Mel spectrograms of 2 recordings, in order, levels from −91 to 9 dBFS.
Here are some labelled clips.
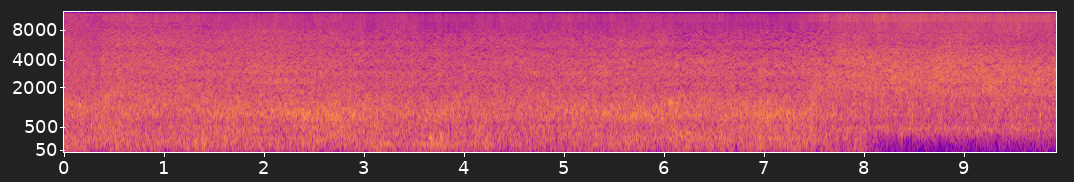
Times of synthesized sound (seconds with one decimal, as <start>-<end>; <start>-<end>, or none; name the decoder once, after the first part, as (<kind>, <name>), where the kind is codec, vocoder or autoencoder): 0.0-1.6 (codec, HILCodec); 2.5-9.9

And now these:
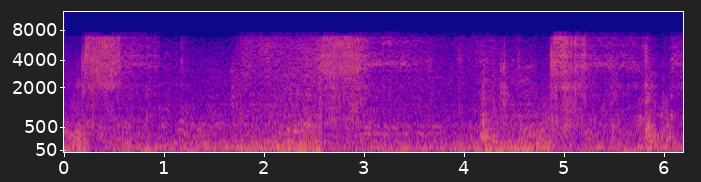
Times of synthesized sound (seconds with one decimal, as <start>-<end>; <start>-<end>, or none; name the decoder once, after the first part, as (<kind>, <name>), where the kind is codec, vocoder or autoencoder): 0.0-1.0 (codec, HILCodec); 4.7-6.2

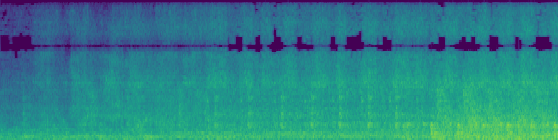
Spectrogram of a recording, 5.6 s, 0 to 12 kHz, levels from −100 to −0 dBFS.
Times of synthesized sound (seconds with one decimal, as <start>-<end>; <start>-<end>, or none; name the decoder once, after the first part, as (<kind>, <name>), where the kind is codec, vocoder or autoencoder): 0.4-2.1 (codec, HILCodec)

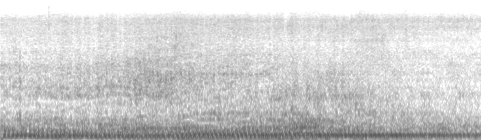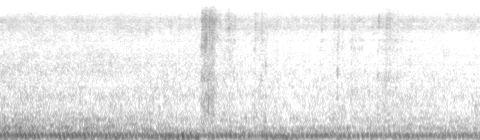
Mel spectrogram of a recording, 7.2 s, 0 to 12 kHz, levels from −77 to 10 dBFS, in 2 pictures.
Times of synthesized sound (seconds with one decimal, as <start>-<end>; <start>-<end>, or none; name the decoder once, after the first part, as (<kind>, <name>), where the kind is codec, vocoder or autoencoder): 2.1-7.2 (codec, HILCodec)

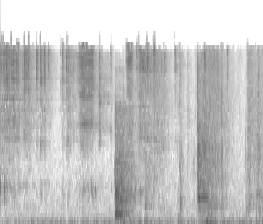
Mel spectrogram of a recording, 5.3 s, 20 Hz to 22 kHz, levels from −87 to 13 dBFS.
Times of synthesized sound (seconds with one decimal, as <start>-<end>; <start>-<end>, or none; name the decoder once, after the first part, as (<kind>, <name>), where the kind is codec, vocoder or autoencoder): none

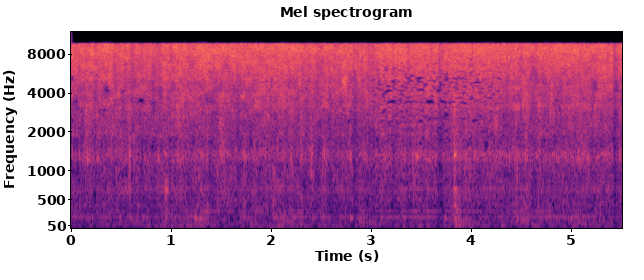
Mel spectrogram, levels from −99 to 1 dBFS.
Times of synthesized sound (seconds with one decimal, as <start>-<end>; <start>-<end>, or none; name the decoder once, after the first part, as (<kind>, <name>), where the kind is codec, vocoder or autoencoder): 0.0-3.0 (codec, HILCodec); 4.3-5.5

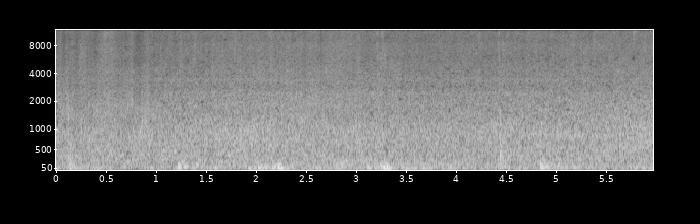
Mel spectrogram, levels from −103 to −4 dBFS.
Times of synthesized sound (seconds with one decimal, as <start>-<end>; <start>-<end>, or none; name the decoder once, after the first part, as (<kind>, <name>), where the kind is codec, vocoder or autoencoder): 0.0-1.0 (codec, HILCodec); 2.4-3.0

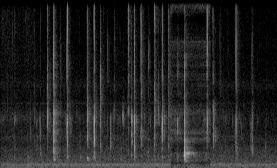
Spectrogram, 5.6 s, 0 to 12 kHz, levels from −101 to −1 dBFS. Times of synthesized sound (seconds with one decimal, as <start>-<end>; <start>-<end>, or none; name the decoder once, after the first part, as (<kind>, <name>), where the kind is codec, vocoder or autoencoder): 3.4-4.2 (codec, HILCodec)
